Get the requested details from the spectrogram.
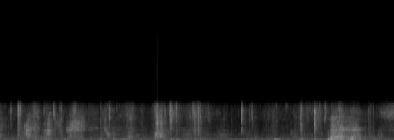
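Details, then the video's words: Karma, a pug, trying to reach the chew belonging to his brother Bentlee, another pug. The sound is a run of short, noisy, breathy bursts, like snuffling and panting, with scratching-like rustles. A louder huff comes near the end. "Pug tries to get his brother's chewy"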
